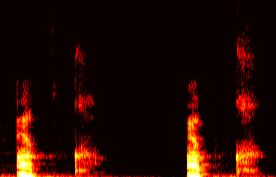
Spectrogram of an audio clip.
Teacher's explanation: কাফ বা কাফ যেটা কাফ কাফের মাখরাজ হচ্ছে এর একটু সামনে জিহবার শেষ অংশের একটু সামনে জিহবার মূলের নিকটবর্তী স্থান এবং উপরের তালুর কিছু অংশ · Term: ছোট কাফ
